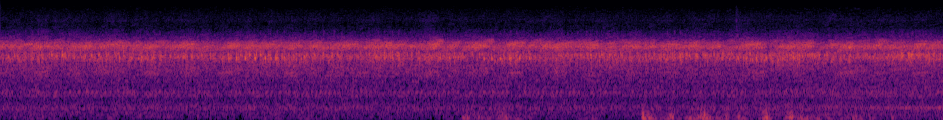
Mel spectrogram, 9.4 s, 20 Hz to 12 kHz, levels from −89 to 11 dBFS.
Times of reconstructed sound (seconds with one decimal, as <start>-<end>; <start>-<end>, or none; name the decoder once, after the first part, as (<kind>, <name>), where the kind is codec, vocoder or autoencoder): 1.3-1.8 (vocoder, Vocos); 8.1-9.4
